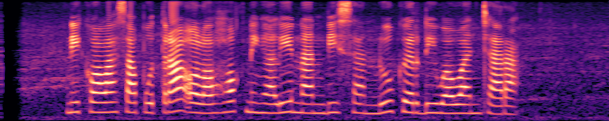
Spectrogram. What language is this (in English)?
Sundanese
